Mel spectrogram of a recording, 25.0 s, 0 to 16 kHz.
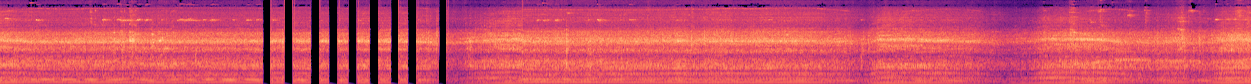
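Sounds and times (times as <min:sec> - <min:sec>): bulldozer diesel engine running: 0:00.0 - 0:25.0.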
